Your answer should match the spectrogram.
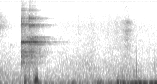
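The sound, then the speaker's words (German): Glasses clink together in a toast: one bright, high-pitched chime that rings for about half a second and fades, followed by quieter handling noise. “So. Cheers. Cheers.”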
